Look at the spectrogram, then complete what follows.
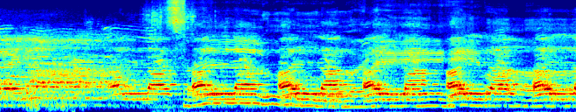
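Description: Devotional chanting: a voice repeats a short phrase in a steady rhythm, about once a second, settling into the repeated pattern about two seconds in.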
